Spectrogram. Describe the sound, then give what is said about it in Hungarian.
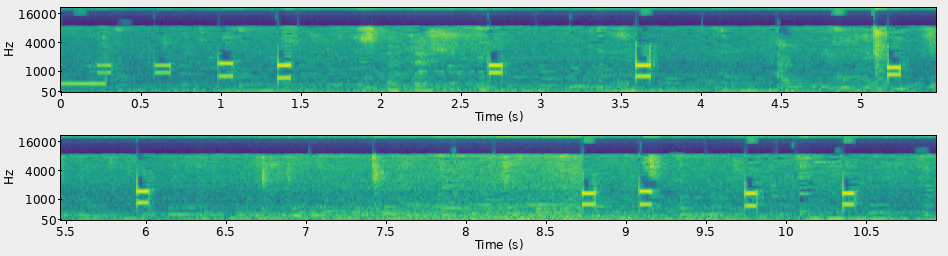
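Touch-tone beeps of a telephone number being dialed, many short, bright tones in uneven clusters, heard under ongoing talk and background noise. “Most nézem a telefonszám, most próbálom én hívni, jó?”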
